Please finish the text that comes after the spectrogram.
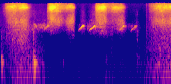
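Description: Brisk brushing strokes sweep across a horse's coat as a person standing alone at the horse cleans it, a steady series of soft rasping swishes with brief pauses between strokes and no talking.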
